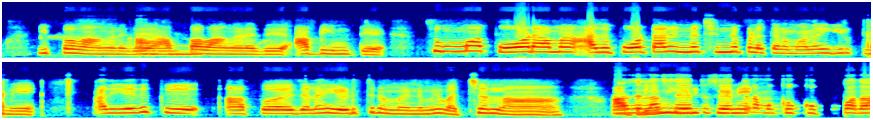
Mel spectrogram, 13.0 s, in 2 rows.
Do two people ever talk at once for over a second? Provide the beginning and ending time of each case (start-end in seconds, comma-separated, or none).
none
